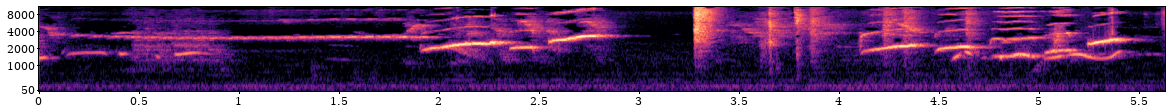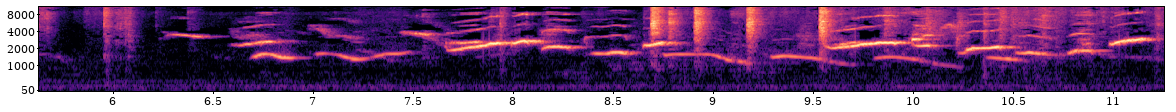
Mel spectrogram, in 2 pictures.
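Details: Mating call of a white-rumped shama, meant to stimulate birds to breed: a long level whistle opens, then fluid looping whistles, downslurs and scattered clicks and sharp ticks follow in lively irregular phrases, with a faint steady hum behind.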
